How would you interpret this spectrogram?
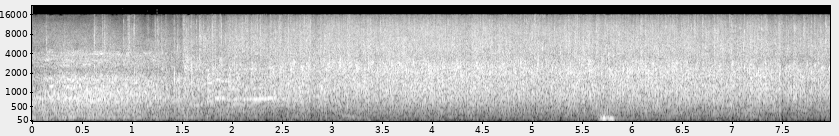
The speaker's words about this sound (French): Il y en a qui applaudissent pas, elles sont là, c'est où les injections ?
